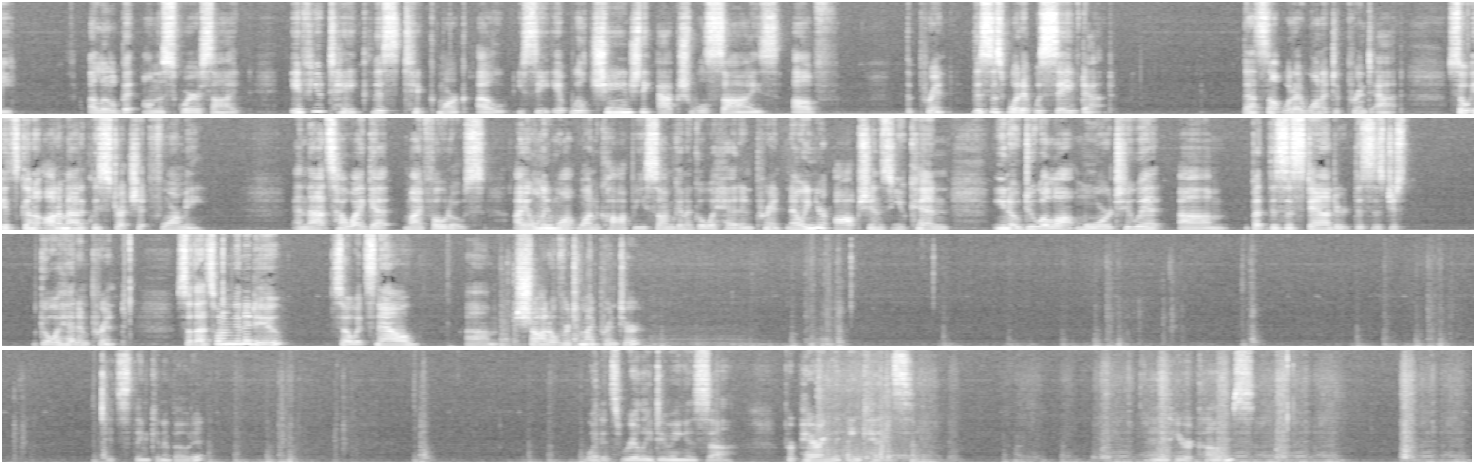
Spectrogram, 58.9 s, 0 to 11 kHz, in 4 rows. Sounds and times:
Speech: 0.9 - 8.4, 9.1 - 11.2, 12.4 - 16.8, 17.6 - 28.8, 29.8 - 35.9, 45.2 - 46.2, 50.0 - 53.3, 55.6 - 56.7.

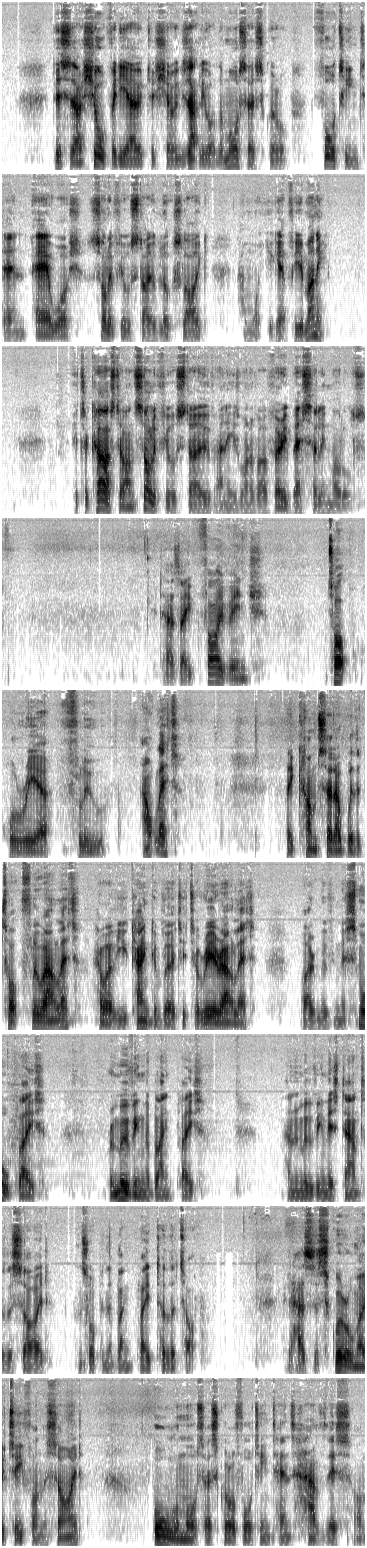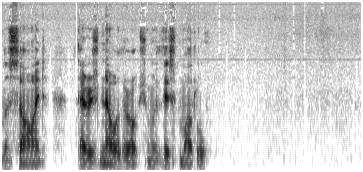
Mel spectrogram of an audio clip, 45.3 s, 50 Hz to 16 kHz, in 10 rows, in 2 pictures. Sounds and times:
Speech: 0.6 - 8.6, 9.9 - 13.7, 15.5 - 16.9, 17.7 - 20.5, 21.7 - 27.8, 28.5 - 29.9, 30.8 - 34.3, 35.3 - 37.4, 38.2 - 43.5.

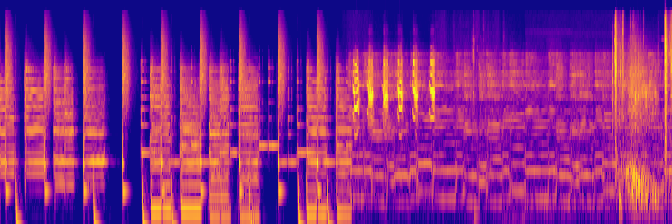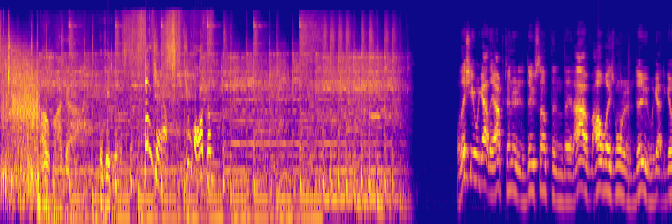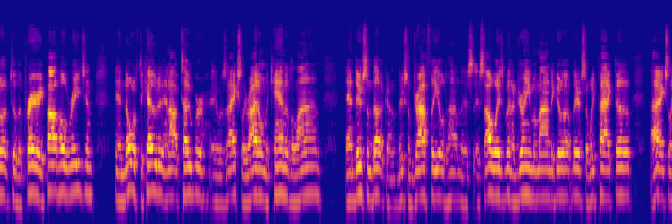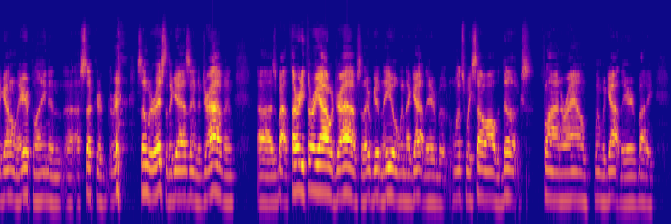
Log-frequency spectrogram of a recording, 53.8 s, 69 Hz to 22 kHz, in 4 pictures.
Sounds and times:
Music: 0.0 - 13.2, 14.2 - 21.8
Speech: 14.2 - 17.8, 22.6 - 53.4.

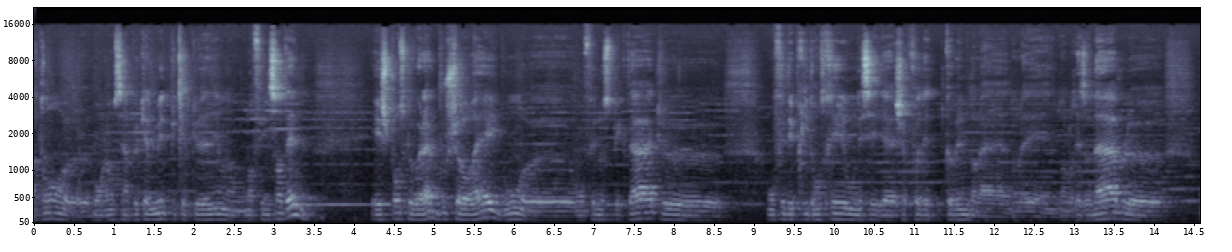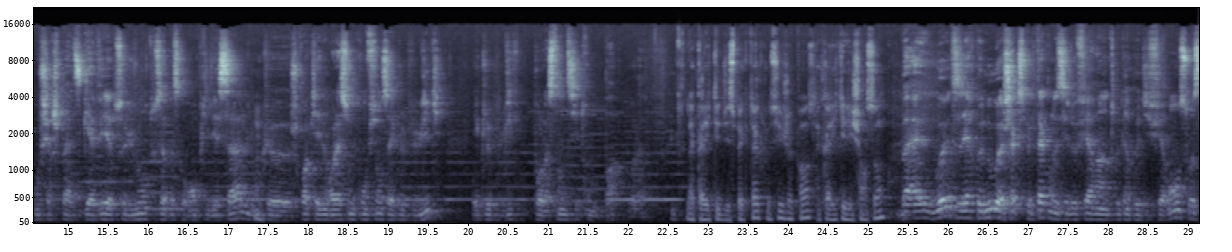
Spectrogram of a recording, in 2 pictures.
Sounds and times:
Speech: 0.0 - 3.5, 4.2 - 8.6, 9.2 - 29.1
Music: 0.0 - 29.1.

